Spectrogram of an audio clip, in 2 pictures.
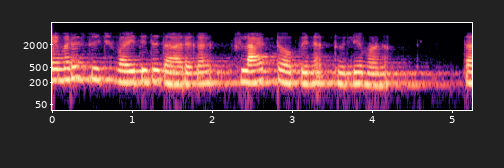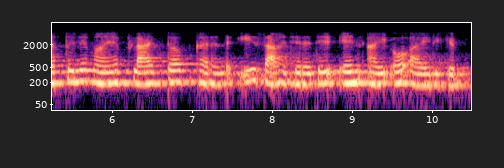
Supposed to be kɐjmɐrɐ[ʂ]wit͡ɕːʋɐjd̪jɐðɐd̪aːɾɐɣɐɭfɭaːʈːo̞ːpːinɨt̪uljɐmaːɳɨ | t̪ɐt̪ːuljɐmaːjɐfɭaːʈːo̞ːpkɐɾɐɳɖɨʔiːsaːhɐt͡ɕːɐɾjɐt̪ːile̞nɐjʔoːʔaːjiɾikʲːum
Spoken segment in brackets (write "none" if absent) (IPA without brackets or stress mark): s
